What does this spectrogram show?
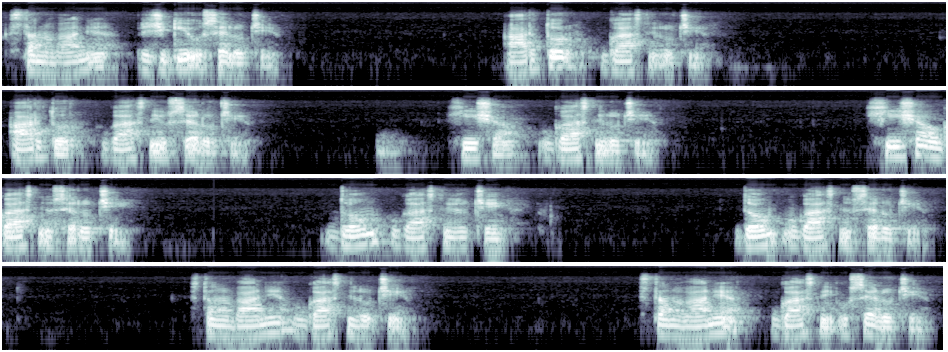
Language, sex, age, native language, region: Slovenian, male, 18-29, Slovenian, Gorica region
